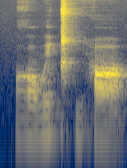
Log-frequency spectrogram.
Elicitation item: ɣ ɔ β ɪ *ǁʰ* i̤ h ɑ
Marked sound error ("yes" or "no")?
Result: no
